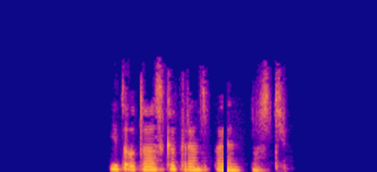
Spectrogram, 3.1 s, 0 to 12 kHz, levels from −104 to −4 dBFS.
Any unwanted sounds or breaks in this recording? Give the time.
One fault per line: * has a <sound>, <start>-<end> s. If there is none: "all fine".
* has a dropout, 1.9-1.9 s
